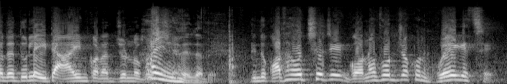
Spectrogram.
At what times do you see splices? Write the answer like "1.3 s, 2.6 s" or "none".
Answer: none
